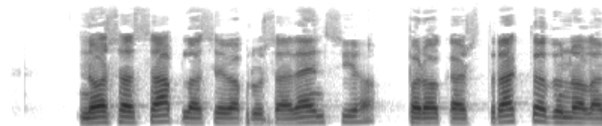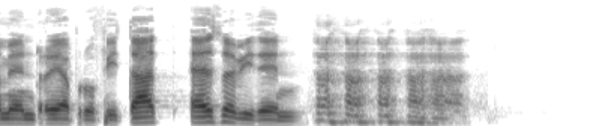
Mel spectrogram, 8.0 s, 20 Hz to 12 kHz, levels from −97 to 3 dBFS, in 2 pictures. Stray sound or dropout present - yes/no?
yes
